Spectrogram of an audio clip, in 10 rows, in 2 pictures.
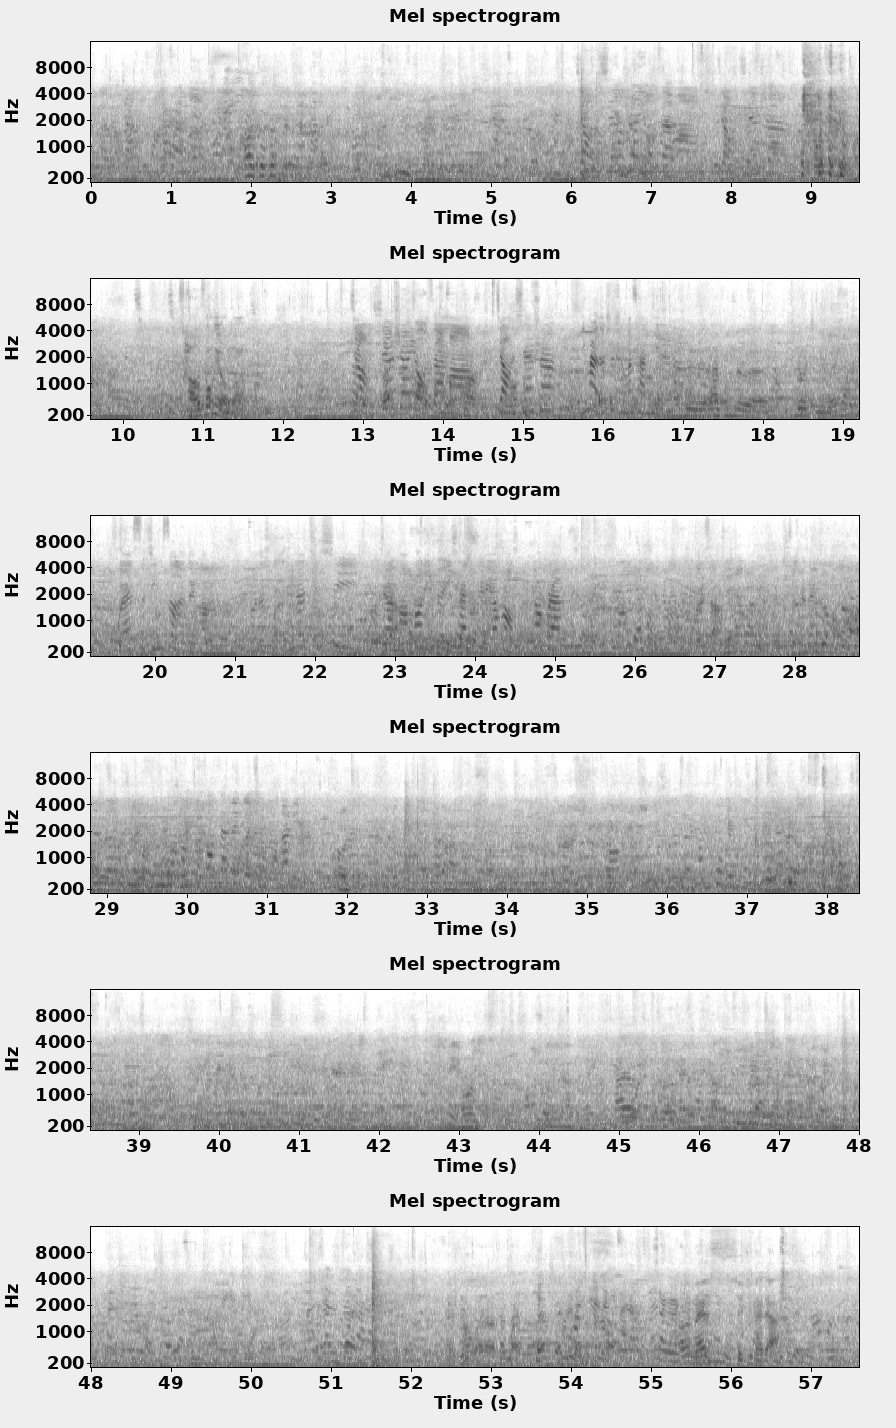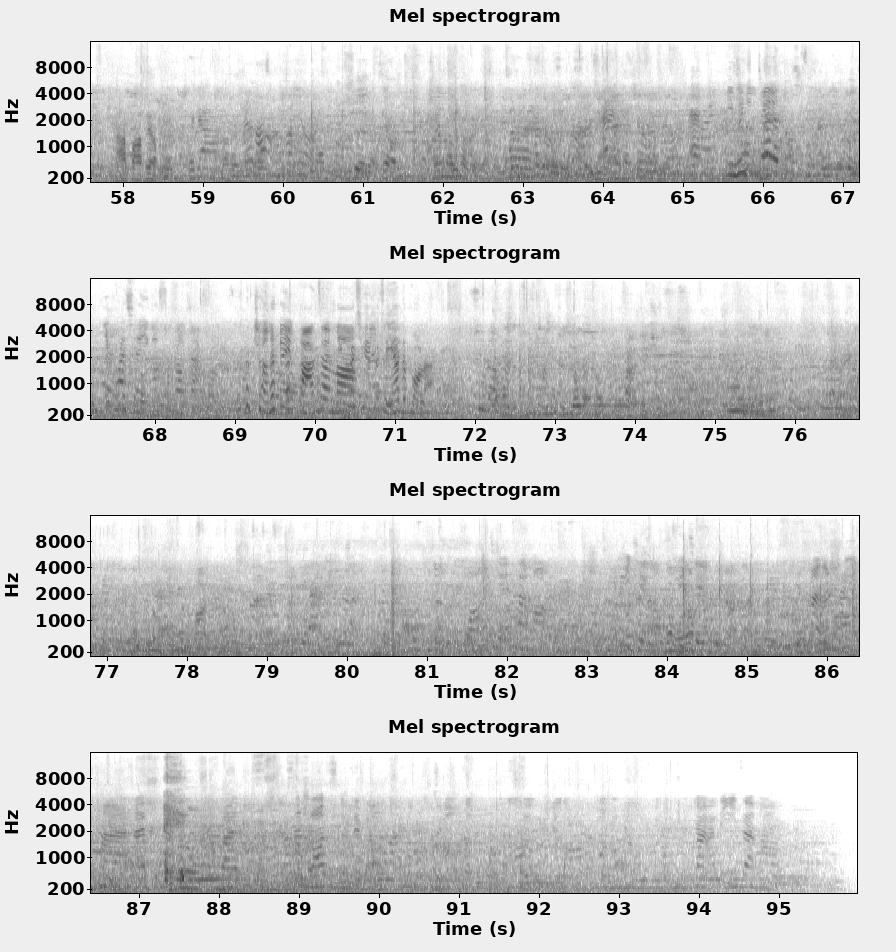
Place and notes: Nanjin Road, Shanghai - in the Apple Store
in the Apple Store, Binaural recording, Zoom H6+ Soundman OKM II
Shanghai, China, November 2013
